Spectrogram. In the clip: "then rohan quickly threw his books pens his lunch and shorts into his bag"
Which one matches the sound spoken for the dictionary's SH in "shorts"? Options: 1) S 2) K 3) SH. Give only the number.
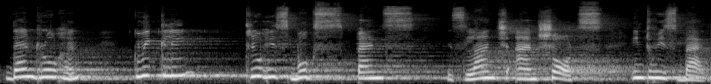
3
